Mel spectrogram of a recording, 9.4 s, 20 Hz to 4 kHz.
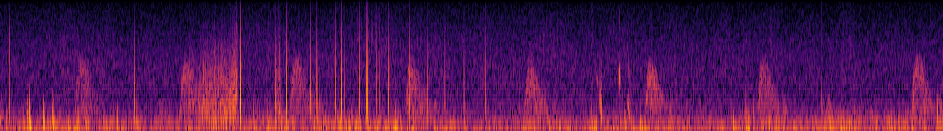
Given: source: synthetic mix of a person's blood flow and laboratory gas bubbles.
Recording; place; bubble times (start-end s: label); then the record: Doppler ultrasound of blood flow; subclavian vein
5.96-6.05 s: bubbles
6.17-6.22 s: bubbles
6.27-6.31 s: bubbles
From the record:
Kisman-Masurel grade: 211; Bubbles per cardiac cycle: several, 3 to 8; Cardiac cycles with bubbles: 1 to 10%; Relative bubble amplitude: barely perceptible (0.100 to 0.250); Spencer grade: 1 (occasional bubble signal discernible with the cardiac motion signal, with majority of cardiac periods free of bubbles); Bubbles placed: anywhere in the cardiac cycle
